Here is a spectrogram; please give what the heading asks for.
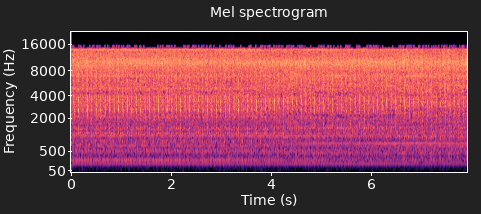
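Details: Hyundai Santa Fe 2.7 (2008) at idle: steady, quick ticking knock at about four per second over a smooth idle; cause not obvious.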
